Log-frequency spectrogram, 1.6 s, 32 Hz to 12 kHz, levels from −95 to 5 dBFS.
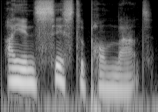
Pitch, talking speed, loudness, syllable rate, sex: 135 Hz, 150 wpm, -18 LUFS, 4.0 syllables/s, male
